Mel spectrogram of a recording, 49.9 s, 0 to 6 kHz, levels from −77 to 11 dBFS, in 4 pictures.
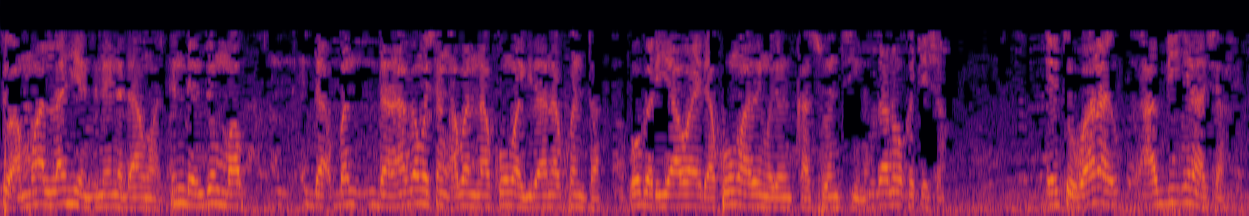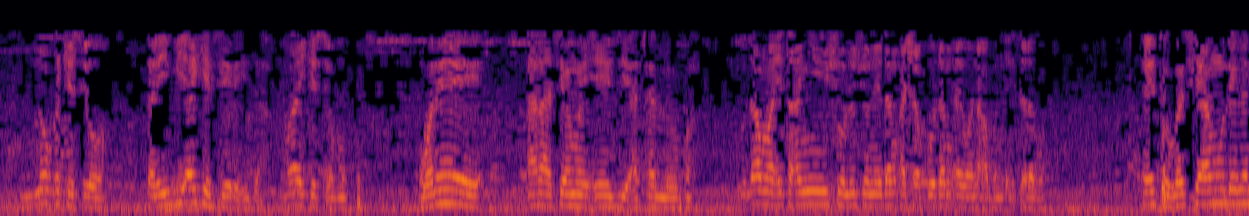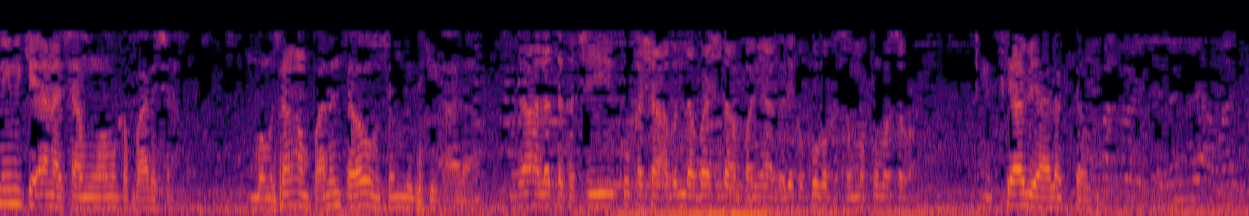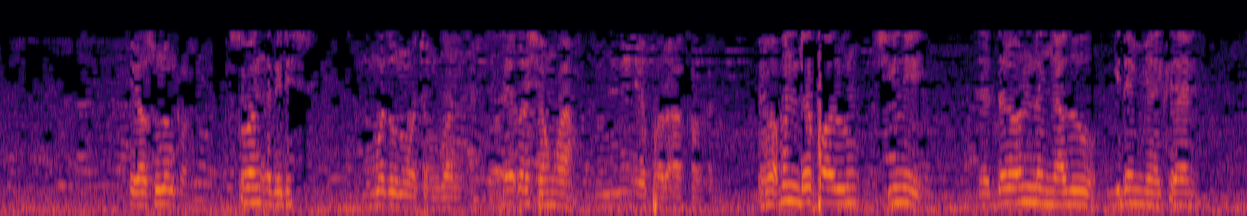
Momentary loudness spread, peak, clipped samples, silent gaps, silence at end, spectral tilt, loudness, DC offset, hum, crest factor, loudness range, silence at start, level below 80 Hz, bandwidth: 13 LU; -4 dBFS; under 0.1%; none; 0 s; -11 dB/octave; -23 LUFS; under 0.1%; none; 20 dB; 4 LU; 0 s; -38 dBFS; 4.1 kHz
